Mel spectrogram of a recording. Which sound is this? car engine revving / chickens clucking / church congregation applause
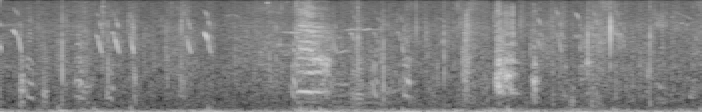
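chickens clucking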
